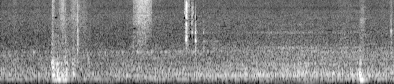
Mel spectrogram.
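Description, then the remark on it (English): Steady low traffic rumble from many cars at an intersection, punctuated by a few short mechanical clunks and a brief hiss of passing vehicles, with no one speaking. “Okay, cars. There are a lot of you.”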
